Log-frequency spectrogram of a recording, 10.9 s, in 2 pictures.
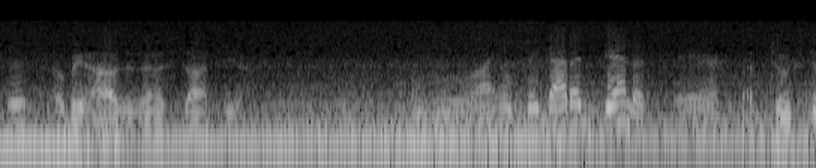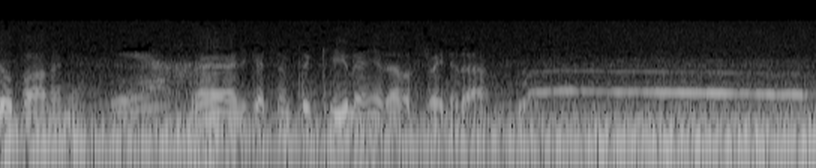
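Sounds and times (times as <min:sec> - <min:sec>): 
low rumble: 0:00.0 - 0:10.8
speech: 0:00.1 - 0:01.9, 0:02.7 - 0:09.4
coyotes howling: 0:08.8 - 0:10.8.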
